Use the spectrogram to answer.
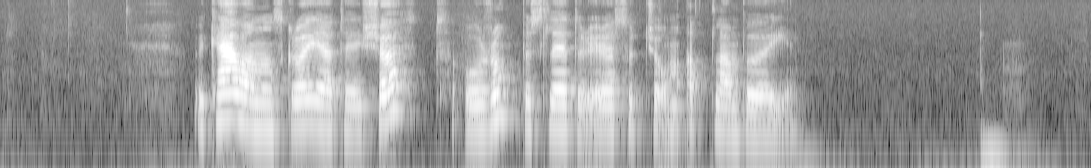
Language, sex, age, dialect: Faroese, female, 36-60, Norðurstreymoy/Eysturoy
